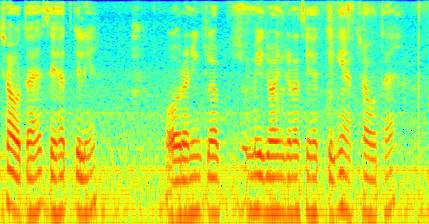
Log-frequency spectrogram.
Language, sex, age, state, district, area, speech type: Urdu, male, 18-30, Delhi, Central Delhi, urban, spontaneous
